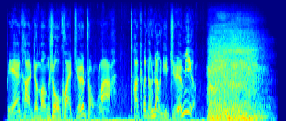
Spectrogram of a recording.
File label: Gryphon rider pissed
